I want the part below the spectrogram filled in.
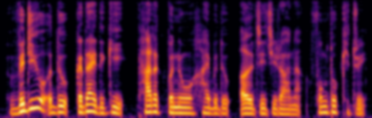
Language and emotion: Manipuri, neutral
